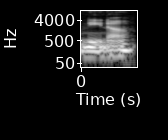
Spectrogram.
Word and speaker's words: Nina: So Nina Jo Schmale, spelled like Nina, but it's Nina, so don't fuck that up, guys.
